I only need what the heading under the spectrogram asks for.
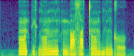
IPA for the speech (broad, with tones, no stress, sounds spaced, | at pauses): õ˧ pʲ ə˨ ɡ õ˧ ŋ ĩ˧ p mʲ ɒ˨ zˤ ə˧ t õ˧ b ĩ˧ ɡ o˨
